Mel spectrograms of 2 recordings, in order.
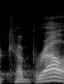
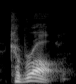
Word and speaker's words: Cabral: I didn't even ask you the correct pronunciation of your name, Doctor. How do you say it? That is correct. Yeah, Dr. Cabral. Cabral.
